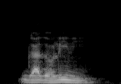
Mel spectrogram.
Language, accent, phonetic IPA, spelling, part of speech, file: Catalan, Valencia, [ɡa.ðoˈli.ni], gadolini, noun, LL-Q7026 (cat)-gadolini.wav
- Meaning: gadolinium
